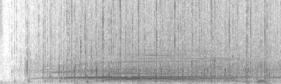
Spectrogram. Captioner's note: audience clapping and cheering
